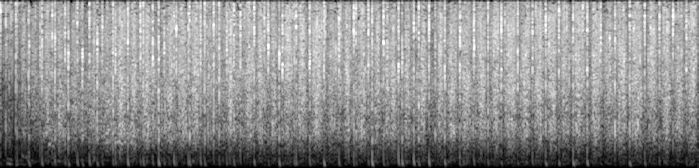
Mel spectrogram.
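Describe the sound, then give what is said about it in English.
Audience applause for guests: a dense, steady wash of many hands clapping at once, crackling and loud, holding an even level for about ten seconds with no voices. “So let's give a round of applause to our guests”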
